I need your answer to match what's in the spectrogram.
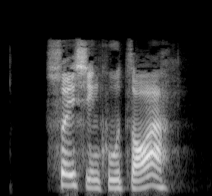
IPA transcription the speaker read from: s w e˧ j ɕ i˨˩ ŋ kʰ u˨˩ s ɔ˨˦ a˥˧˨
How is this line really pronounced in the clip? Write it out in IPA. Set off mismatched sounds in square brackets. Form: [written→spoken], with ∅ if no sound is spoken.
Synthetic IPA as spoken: s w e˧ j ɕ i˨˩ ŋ kʰ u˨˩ [s→t͡s] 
